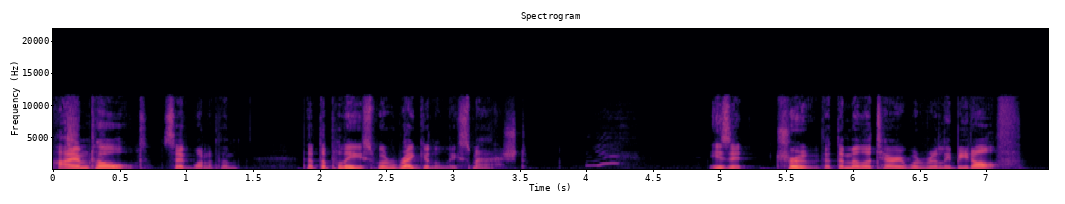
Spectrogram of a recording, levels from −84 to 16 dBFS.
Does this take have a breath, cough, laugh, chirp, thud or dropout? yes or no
yes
